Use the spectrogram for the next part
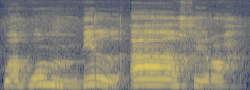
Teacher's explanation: mim mati bertemu dengan huruf ba Jadi dibacanya samar-samar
